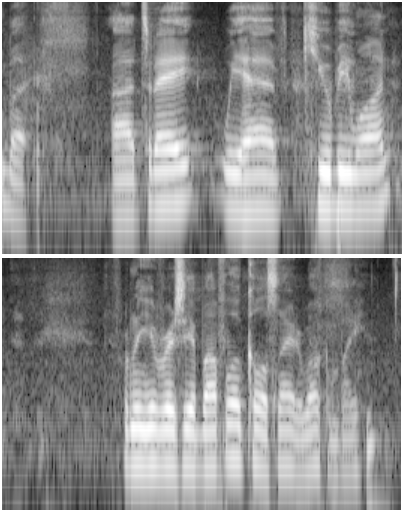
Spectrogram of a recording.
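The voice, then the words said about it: Sick, hoarse voice from a cold. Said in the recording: “apologize for my voice a little bit sick, just getting over a cold”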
